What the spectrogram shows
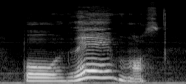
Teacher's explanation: Stress on the last but one.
